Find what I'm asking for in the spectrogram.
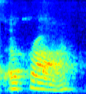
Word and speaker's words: Accra: And you said it's pronounced Accra, right? – Yes, Accra, Ghana.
